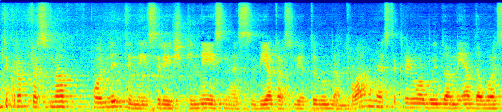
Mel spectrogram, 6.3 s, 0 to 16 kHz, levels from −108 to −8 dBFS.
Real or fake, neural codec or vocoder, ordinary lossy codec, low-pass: fake; autoencoder, 48 kHz, 128 numbers a frame, DAC-VAE, trained on Japanese speech; AAC, 64 kbps; 14.4 kHz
